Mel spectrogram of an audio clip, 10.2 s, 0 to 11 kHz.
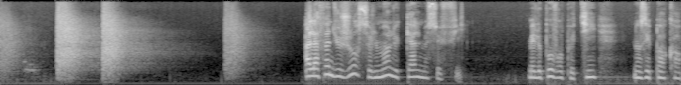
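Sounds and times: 
gunshots with decay: 0:00.0 - 0:02.5, 0:03.4 - 0:04.0
speech: 0:04.6 - 0:07.0, 0:07.9 - 0:10.2.

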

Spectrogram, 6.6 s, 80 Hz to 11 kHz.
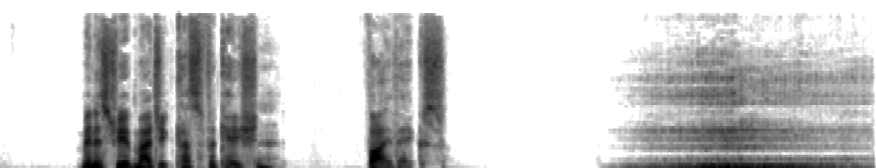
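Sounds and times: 
speech: 0:00.6 - 0:02.2, 0:02.8 - 0:03.4
deep rumbling roar of a manticore: 0:04.7 - 0:06.5.

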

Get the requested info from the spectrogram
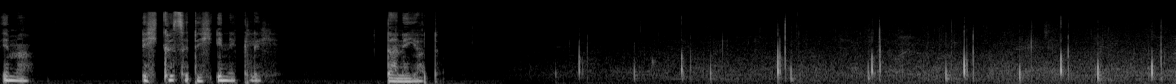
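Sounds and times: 
speech: 0:00.0 - 0:00.4, 0:01.4 - 0:02.8, 0:03.9 - 0:04.4
low hiss: 0:00.0 - 0:11.7
footsteps walking along a street in Berlin: 0:05.3 - 0:11.7.

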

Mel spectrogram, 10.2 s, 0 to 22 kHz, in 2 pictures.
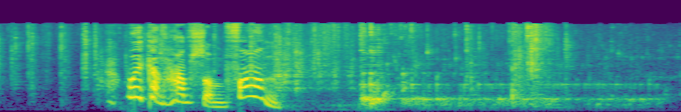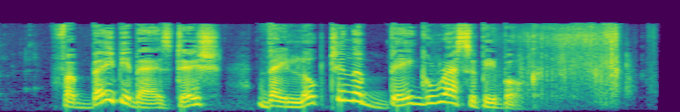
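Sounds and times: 
speech: 0:01.0 - 0:02.4, 0:05.6 - 0:09.3
water running from a kitchen tap as paws are washed: 0:02.7 - 0:05.4.

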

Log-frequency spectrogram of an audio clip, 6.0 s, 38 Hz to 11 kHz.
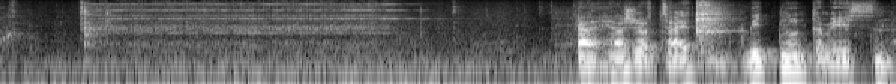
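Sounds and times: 
doorbell at a family home ringing during a meal: 0:00.6 - 0:03.0
speech: 0:03.9 - 0:05.9.

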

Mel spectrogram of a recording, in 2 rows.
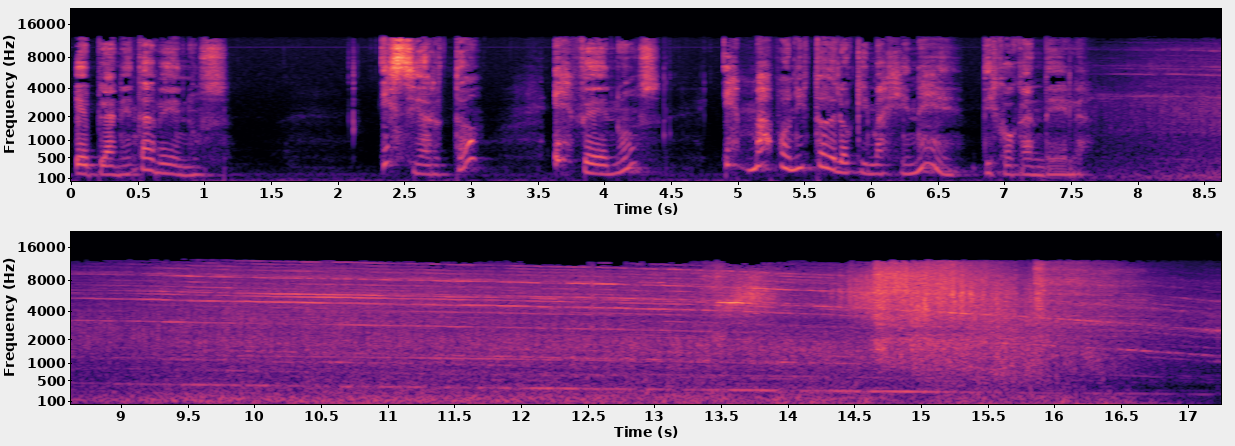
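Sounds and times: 
speech: 0:00.1 - 0:01.3, 0:02.6 - 0:07.8
spaceship landing sound effect with jet-like engine roar: 0:07.7 - 0:17.2.

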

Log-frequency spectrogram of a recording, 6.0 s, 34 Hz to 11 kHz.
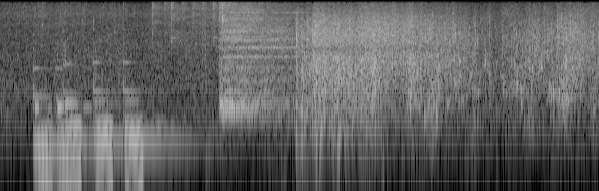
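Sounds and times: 
short tonal blips: 0:00.4 - 0:02.8
man diving into water: 0:03.0 - 0:05.9.

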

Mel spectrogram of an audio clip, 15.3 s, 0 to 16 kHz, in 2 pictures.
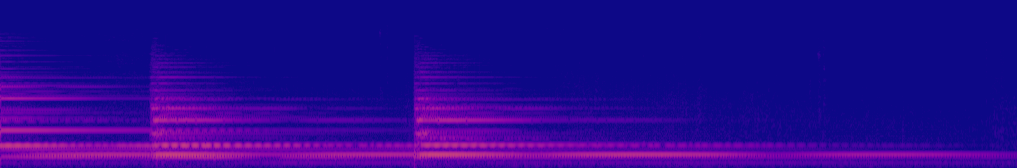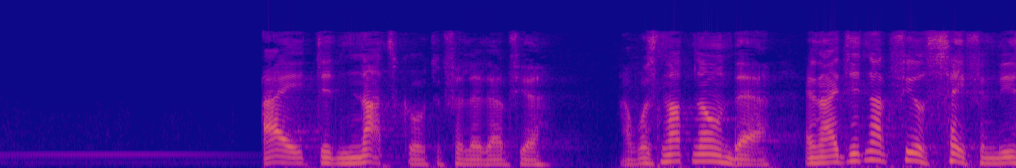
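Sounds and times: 
church bells tolling: 0:00.0 - 0:10.1
speech: 0:09.6 - 0:15.2.

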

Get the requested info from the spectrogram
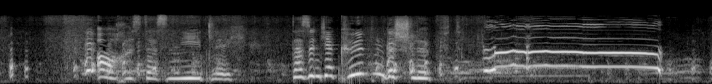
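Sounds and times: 
faint farmyard noise: 0:00.0 - 0:07.1
speech: 0:01.0 - 0:04.7
rooster crowing loudly: 0:04.8 - 0:06.8.

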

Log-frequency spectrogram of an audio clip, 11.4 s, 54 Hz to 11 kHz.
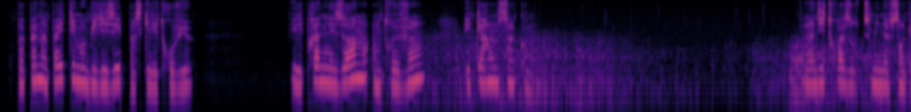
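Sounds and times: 
speech: 0:00.2 - 0:02.5, 0:03.6 - 0:06.8, 0:10.0 - 0:11.3
deep thunder rumbling: 0:04.1 - 0:11.3
heavy rain pouring in a thunderstorm: 0:04.5 - 0:11.3.

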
